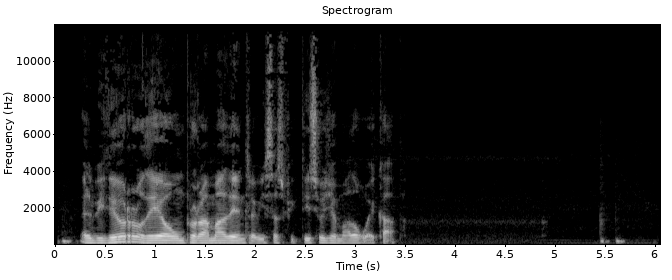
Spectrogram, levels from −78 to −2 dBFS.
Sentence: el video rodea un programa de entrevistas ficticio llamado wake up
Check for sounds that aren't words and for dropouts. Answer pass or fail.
pass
